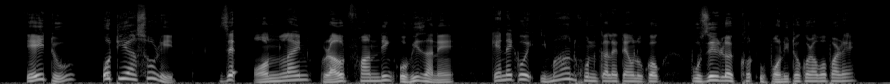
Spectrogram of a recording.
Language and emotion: Assamese, surprised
